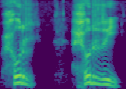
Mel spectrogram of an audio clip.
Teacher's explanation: যেমন এর পরেরটা দেখেন, বিল হুররি, এখানে হুর বলবো না, রয় তাসদিদ সাথে জের, পুরোটাই পাতলা।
